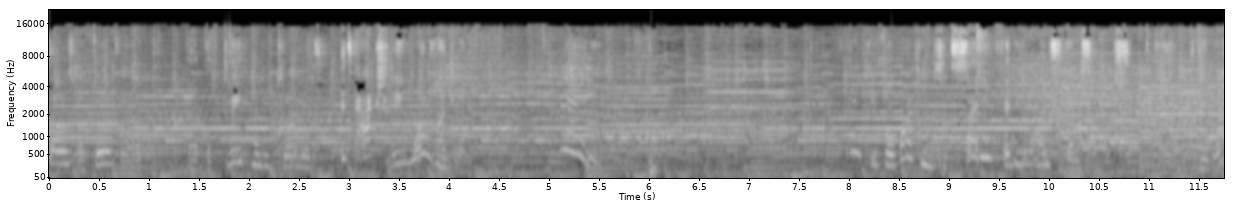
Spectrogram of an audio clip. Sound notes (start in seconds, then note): none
